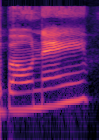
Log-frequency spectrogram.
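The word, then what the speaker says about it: Bohne: It was while Francois was traveling that he met a man named Louis Bonet Bone B O H N E. Again, I'm so sorry for all these French pronunciations.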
